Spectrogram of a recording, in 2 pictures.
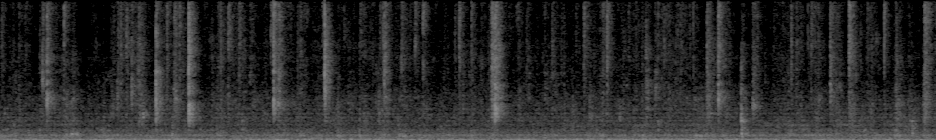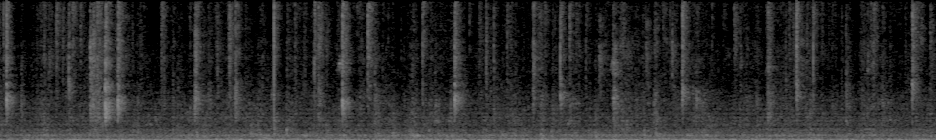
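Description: Light rain: scattered raindrops ticking sharply and irregularly on leaves and wet paving over a soft, steady patter.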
